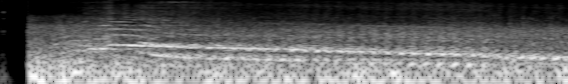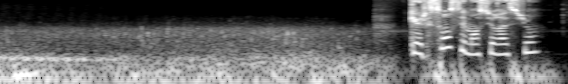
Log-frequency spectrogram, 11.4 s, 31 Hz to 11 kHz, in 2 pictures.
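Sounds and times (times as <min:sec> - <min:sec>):
whale song with low gliding moan and harmonic tones: 0:00.3 - 0:08.3
steady deep underwater rumble: 0:00.3 - 0:09.7
speech: 0:09.8 - 0:11.2.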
